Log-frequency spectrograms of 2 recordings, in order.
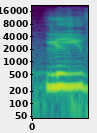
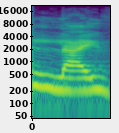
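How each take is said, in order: First: The vowel is a long 'ee' sound. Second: The vowel is an 'eye' sound. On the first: To reside somewhere. "जिसका उच्चारण हम करते हैं लीव से" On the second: Broadcast as it happens. "लेकिन इसका उच्चारण हम करते हैं लाइव से"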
